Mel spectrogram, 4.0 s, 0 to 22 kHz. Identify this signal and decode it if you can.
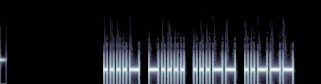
Morse code, heard as a keyed tone, about 30 wpm, 700 Hz. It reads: 4632
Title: Common Cut Numbers - 4-Digit 30wpm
